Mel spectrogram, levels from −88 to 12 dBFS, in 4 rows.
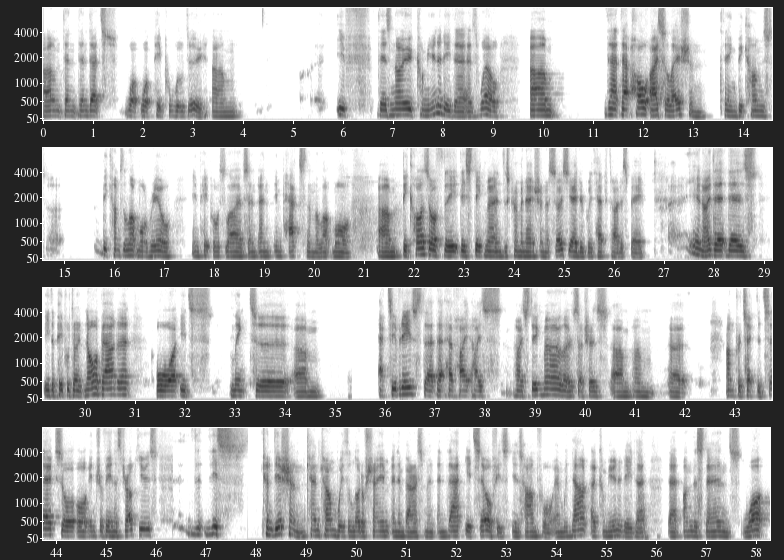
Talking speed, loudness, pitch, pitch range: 115 wpm, -22 LUFS, 130 Hz, 120-145 Hz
